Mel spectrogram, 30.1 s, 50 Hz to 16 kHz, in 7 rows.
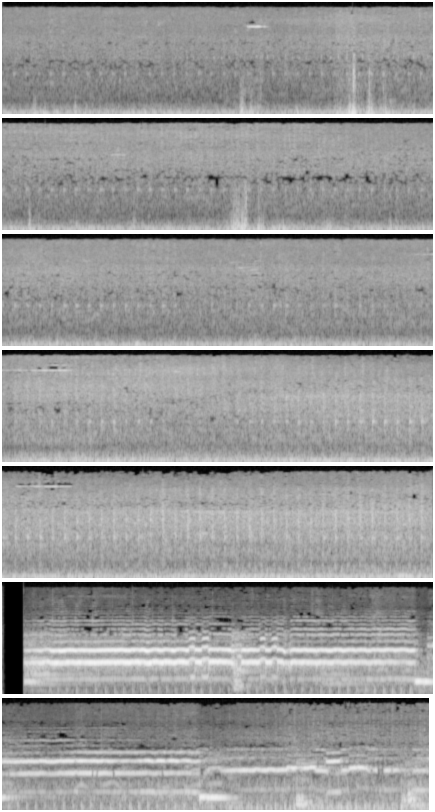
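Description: Steady running noise of a large procession of motorcycles and cars on a road, with a few brief knocks. About 22 seconds in it cuts off abruptly and is replaced by music with long held notes.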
